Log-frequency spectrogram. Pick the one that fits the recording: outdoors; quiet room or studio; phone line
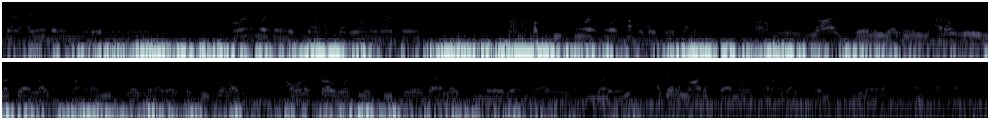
outdoors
